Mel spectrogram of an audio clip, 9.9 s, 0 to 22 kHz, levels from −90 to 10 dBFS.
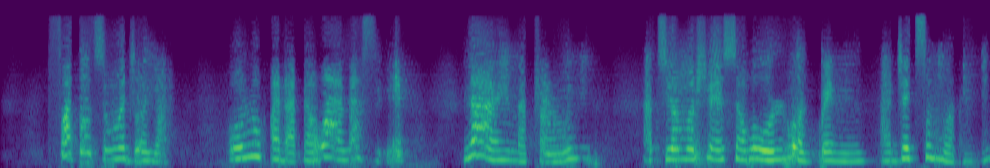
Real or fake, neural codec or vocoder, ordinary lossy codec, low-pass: fake; codec, 44.1 kHz, 0.9 kbps, DAC; none; 14.4 kHz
